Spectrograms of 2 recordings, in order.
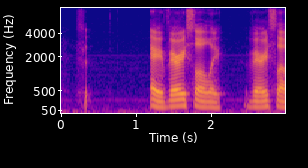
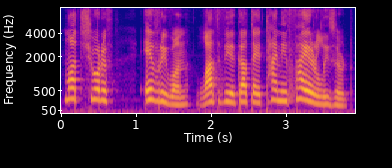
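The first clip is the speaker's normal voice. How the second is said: put-on high-pitched Russian-accented voice; 8 semitones higher, 4 dB louder than usual. Russia telling which Baltic country got which creature, Russian accent. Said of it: "Yo, okay, the accent is perfect".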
